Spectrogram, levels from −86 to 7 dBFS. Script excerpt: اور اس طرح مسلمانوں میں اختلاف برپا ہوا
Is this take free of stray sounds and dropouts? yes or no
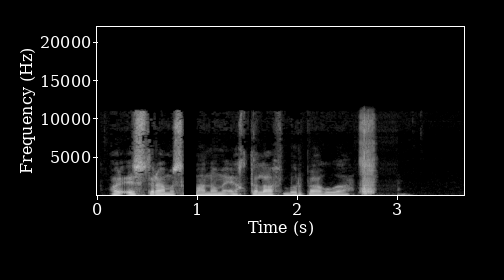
no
